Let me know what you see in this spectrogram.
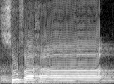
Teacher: کما آمن السفہاء، ہا میں مد ہے، کھینچیں گے. سفہاء، اور یہاں پر ٹھہر رہے ہیں تو حمزہ کی آواز ظاہر ہوگی ٹھہرتے وقت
